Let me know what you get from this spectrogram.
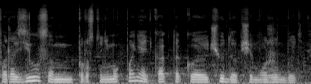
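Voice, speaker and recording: A man's very fast speech with lively intonation amid noticeable background noise. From northern Kazakhstan. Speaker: panoramic photographer and traveler. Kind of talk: interview. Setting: travel festival.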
